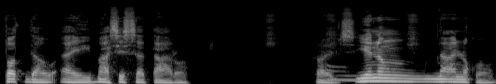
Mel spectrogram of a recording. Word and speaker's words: tarot: Taro. Ano ba ang ang magandang ano ba talaga ang pronunciation?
